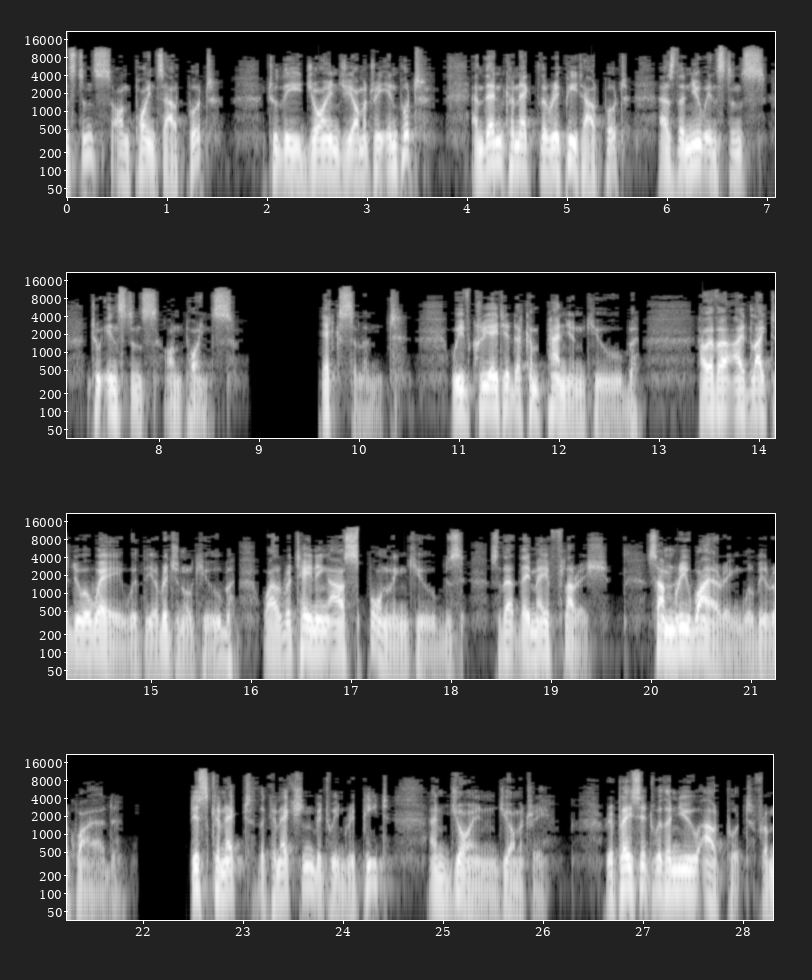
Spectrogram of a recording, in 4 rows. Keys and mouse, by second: 0.5 click, 5.4 click, 19.8 click, 20.0 click, 23.0 click, 24.6-25.9 shift+drag, 27.0 click.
